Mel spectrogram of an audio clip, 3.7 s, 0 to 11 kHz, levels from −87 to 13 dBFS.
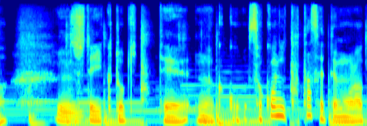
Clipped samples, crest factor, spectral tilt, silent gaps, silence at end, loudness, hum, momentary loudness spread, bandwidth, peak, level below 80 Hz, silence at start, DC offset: under 0.1%; 16 dB; -6 dB/octave; none; 0 s; -22 LUFS; none; 7 LU; 10 kHz; -6 dBFS; -36 dBFS; 0 s; under 0.1%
